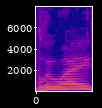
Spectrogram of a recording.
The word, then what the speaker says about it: Louez: challenging i'd be hyphenated it'd be l-o-u-i-s instead of luay so i can see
